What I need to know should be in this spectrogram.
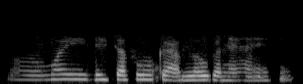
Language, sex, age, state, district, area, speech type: Manipuri, female, 30-45, Manipur, Churachandpur, rural, conversation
